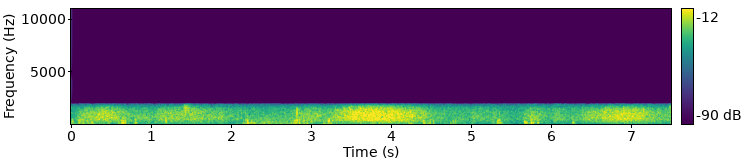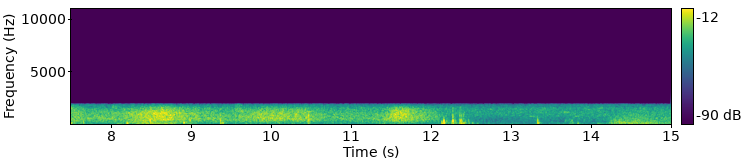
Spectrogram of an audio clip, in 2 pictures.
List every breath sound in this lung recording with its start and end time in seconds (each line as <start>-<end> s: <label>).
0.00-0.68 s: inhalation
0.99-1.91 s: inhalation
3.16-4.39 s: inhalation
6.30-7.34 s: inhalation
8.12-9.15 s: inhalation
9.49-10.53 s: inhalation
11.16-12.20 s: inhalation
14.23-15.00 s: inhalation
